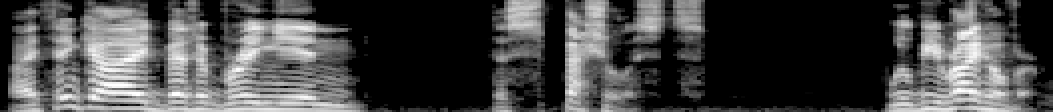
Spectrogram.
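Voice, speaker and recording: A man voicing a fussy, pompous doctor in a storybook reading, loud and brisk. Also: a little high, animated, pitched above the performer's own voice. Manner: rattling off lists loudly and briskly. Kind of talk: storybook read-aloud voice.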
